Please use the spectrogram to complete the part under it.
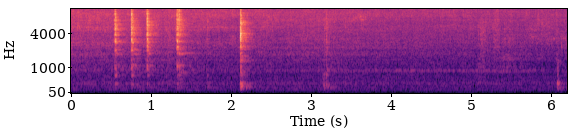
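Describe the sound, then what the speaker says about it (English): Beef chunks sear in an Instant Pot while pieces are flipped, with a soft steady sizzle and a cluster of sharp utensil clacks early on, then a few scattered knocks, close with no talking. "that's getting a pretty good sear on it, I'd say. Flip some of those around and get them to the other sides."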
